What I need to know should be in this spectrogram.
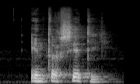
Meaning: intercity train
- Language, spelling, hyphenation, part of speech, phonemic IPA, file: Dutch, intercity, in‧ter‧ci‧ty, noun, /ˌɪn.tərˈsɪ.ti/, Nl-intercity.ogg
